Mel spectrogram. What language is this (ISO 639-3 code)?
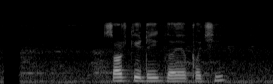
nep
